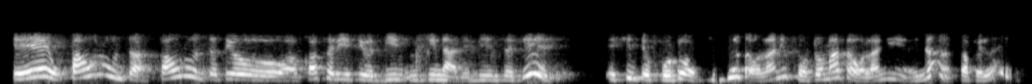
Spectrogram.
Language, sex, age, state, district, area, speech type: Nepali, female, 45-60, West Bengal, Darjeeling, rural, conversation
